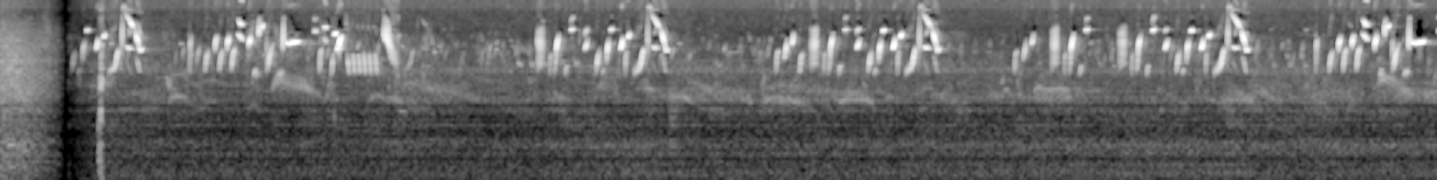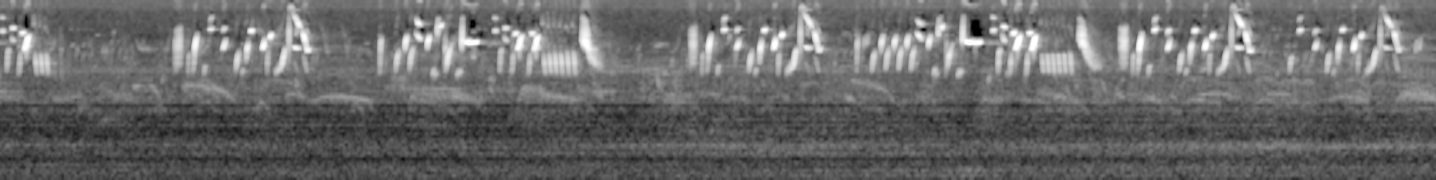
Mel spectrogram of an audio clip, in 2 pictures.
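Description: A songbird singing short phrases of quick, high chirps, repeated about every one and a half to two seconds.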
